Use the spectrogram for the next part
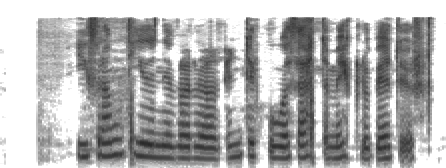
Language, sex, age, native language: Icelandic, female, 12, Filipino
